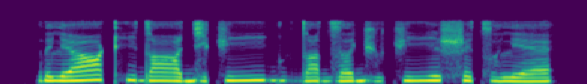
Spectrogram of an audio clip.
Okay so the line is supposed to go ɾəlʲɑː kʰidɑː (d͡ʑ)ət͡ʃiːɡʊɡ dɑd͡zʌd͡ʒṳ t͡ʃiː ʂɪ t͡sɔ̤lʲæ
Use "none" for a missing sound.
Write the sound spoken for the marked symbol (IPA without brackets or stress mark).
d͡ʑ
